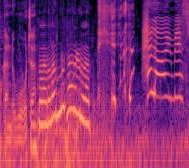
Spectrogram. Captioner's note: gurgles; giggles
